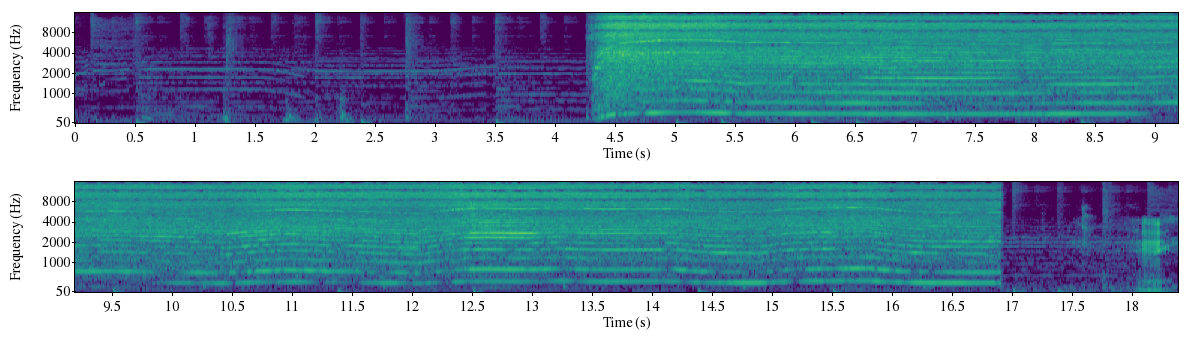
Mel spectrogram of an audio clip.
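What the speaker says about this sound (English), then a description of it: "So now we're gonna router this one out." A router cuts out a shaker-style cabinet door with a loud, steady high whine that holds for about twelve seconds, with light shop knocks and clicks before it spins up and after it stops.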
